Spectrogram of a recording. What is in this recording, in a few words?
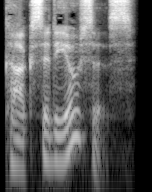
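"coccidiosis", British English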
